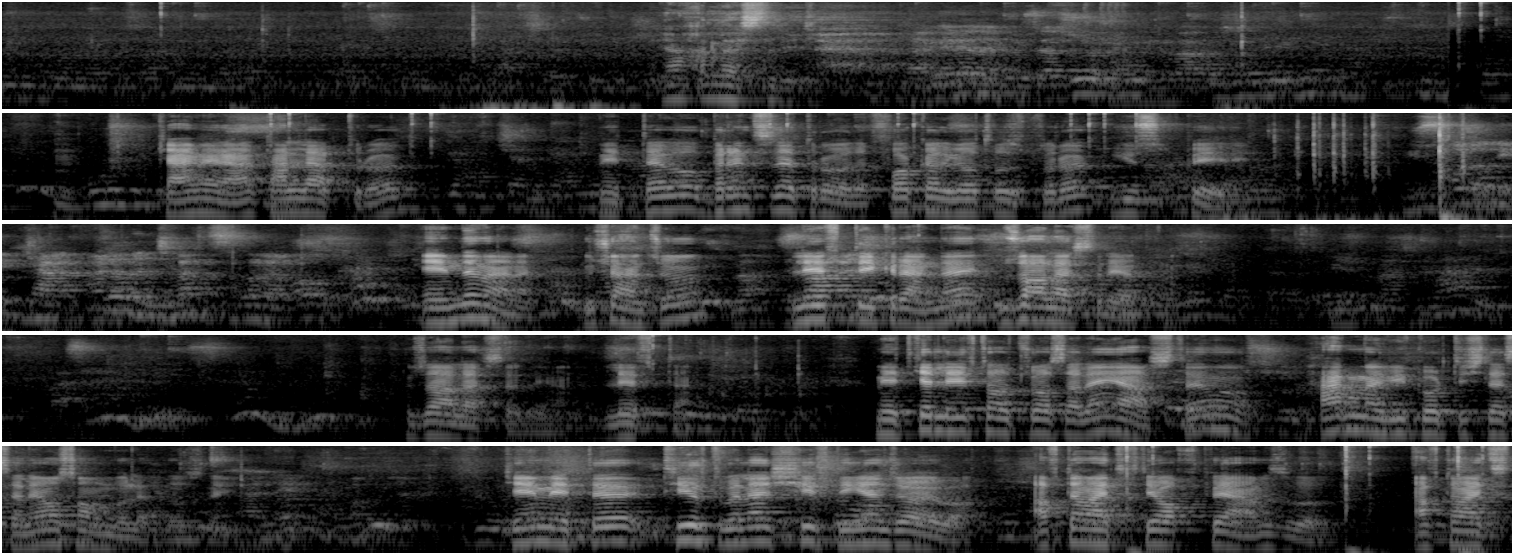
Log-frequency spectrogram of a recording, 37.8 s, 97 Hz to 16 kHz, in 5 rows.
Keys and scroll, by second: 0.8 s, 13.7 1, 14.5 Return.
